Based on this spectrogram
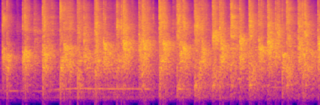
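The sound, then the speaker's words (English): A crowd at St. Francis of Assisi applauds steadily for the Pittsburgh Steelers and the new Steeler Nation Club, many hands clapping in a dense, loud patter with no voices over it, holding at an even level throughout before thinning slightly. “Okay, I'm taking note of each and every one of you that did not clap, so no, there we go.”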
